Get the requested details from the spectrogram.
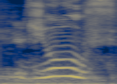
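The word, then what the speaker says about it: joule: parameters is thank you jules juice right that's how you say it jewels yeah jewels okay it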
